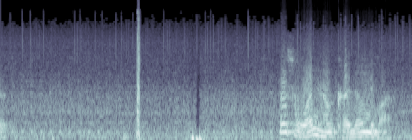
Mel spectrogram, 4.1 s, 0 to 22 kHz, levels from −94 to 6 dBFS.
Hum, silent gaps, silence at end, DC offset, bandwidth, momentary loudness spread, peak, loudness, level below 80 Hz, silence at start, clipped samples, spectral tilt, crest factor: none; none; 0 s; under 0.1%; 16.5 kHz; 16 LU; 0 dBFS; -9 LUFS; -22 dBFS; 0 s; 2%; -7 dB/octave; 10 dB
